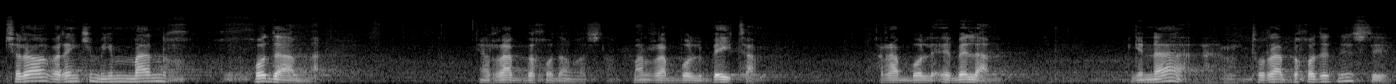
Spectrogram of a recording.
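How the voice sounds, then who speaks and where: A man's voice: on the low side, long pauses, in a large hall, lo-fi sound, slight background noise. A man giving a religious lecture in a classroom style, explaining and translating quoted Arabic phrases.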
